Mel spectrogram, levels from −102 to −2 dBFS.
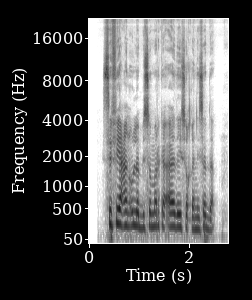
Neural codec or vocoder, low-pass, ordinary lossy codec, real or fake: none; none; none; real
